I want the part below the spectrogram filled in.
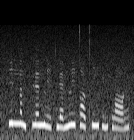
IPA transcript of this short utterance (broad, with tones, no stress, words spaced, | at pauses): i˥nn̪a˥˩npʰɥɛ˥nli˨˩ t̪ɥɛ˧˥nli˥ t̪ɑ˥˩ʊ̯t̪ʰi˥ŋpy˧˥nkwɑ˨˩˦ŋ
